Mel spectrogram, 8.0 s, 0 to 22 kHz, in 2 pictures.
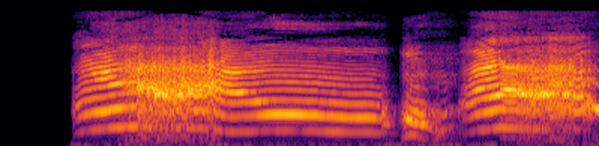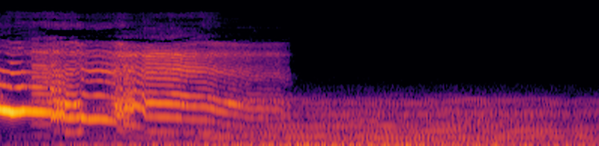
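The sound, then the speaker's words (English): A baby about 10 or 15 feet away cries in two long, loud, high-pitched wails separated by a brief catch of breath, the second trailing off into a quieter, fading tail with a faint low hum. “Almost immediately, the baby cried again, and it couldn't have been more than 10 or 15 feet away.”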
